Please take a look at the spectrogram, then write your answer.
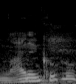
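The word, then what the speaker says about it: Leinenkugel: One hell of a name for a Line and Kugel. Is that how you say it? – Yeah.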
